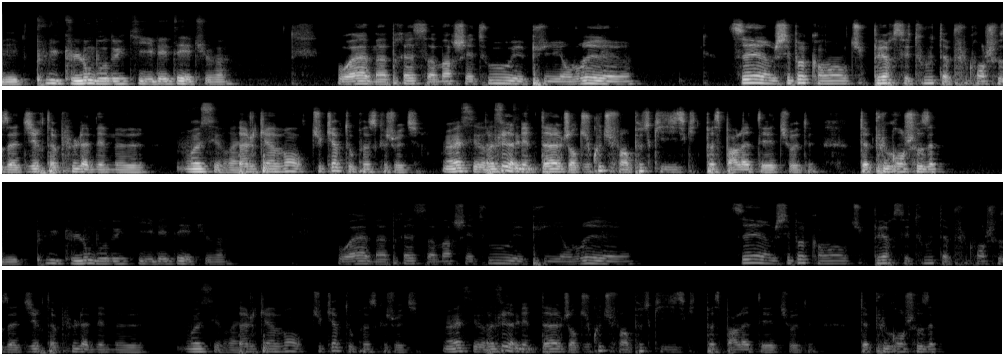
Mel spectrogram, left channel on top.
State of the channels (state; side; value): quieter; right; 20.4 dB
